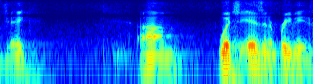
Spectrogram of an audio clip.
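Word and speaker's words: Jakeh: That that's that's actually how it's supposed to be pronounced, Jake.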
